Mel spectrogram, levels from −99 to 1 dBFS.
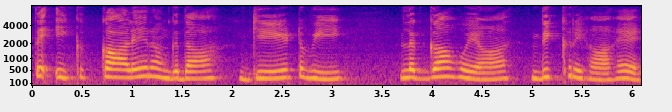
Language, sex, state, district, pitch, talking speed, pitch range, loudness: Punjabi, female, Punjab, Kapurthala, 235 Hz, 120 wpm, 225-260 Hz, -20 LUFS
